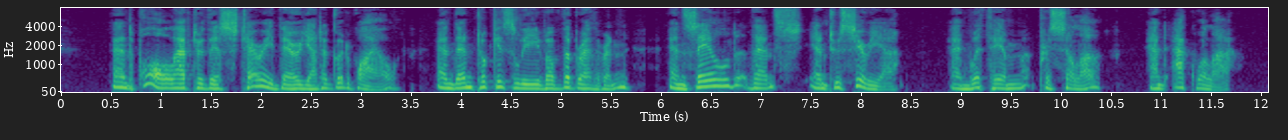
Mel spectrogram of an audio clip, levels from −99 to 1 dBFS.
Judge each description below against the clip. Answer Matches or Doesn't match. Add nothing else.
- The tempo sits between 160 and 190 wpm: Doesn't match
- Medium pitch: Matches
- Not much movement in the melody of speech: Doesn't match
